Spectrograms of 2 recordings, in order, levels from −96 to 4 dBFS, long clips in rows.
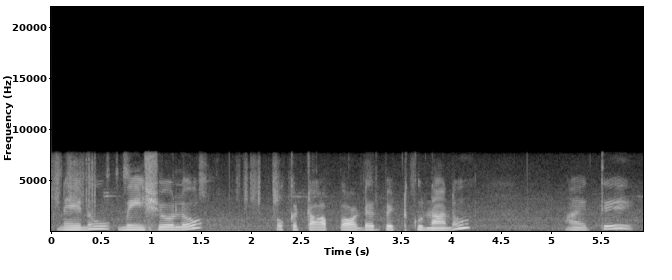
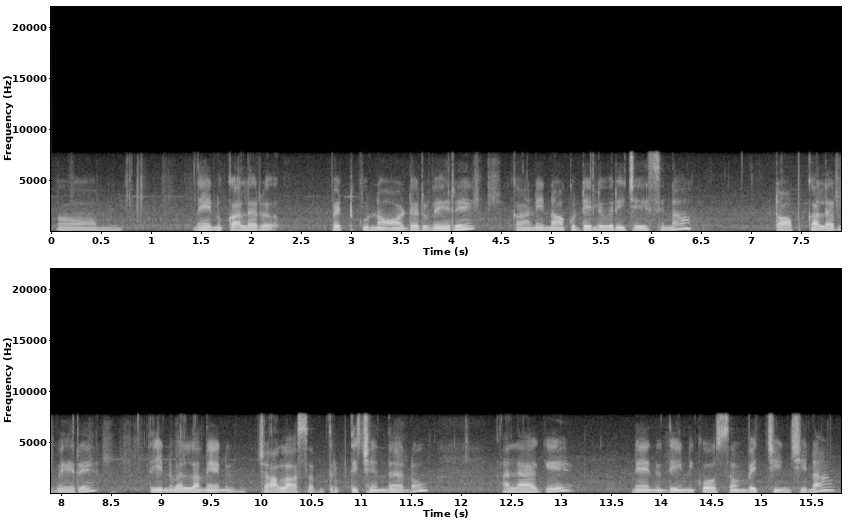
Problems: background sounds at intervals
